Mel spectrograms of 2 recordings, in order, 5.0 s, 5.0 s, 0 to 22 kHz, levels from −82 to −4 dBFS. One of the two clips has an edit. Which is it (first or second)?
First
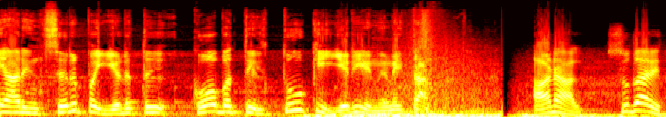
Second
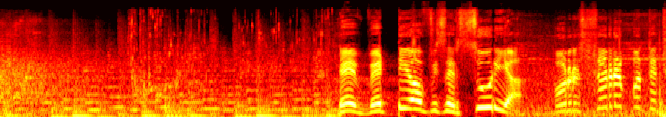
second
